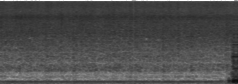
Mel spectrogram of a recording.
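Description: Tomatoes frying and being stirred in a pan, a steady close sizzle and hiss throughout, ending in a brief scrape or clank.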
